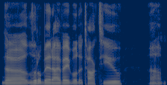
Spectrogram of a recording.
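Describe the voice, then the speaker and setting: The guy behind the mic on a homemade late-night chat show, mellow, slangy and laid-back, with a fry in his throat. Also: medium pitch, flat delivery, moderate pace, dry recording. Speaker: podcast host. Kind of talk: casual chat interview.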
